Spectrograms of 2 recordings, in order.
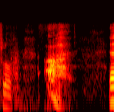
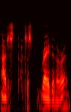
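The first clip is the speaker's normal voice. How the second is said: hurried soft refusal; 3 semitones lower, 9 dB quieter, faster than usual. Retold or imitated. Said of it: "She said".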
